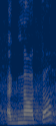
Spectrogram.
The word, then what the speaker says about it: Agnatha: How to pronounce? Agnatha and Gnathostomata.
